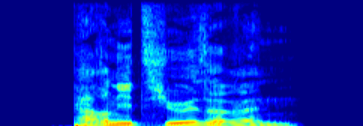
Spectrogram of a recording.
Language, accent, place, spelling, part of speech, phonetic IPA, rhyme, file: German, Germany, Berlin, perniziöseren, adjective, [pɛʁniˈt͡si̯øːzəʁən], -øːzəʁən, De-perniziöseren.ogg
- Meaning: inflection of perniziös: 1. strong genitive masculine/neuter singular comparative degree 2. weak/mixed genitive/dative all-gender singular comparative degree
